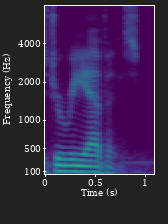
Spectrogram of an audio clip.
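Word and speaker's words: Jahri Evans: Lang versus Jerry Evans. I recently learned that's actually how he prefers to have his name pronounced.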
